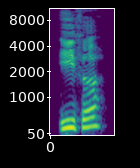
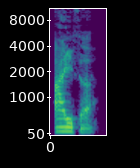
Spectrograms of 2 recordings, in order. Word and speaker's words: either: ask me about is this word: either or either. Either with an E sound at the beginning or either with an I sound. Both pronunciations are correct in England and in the US because this word has 2 pronunciations.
